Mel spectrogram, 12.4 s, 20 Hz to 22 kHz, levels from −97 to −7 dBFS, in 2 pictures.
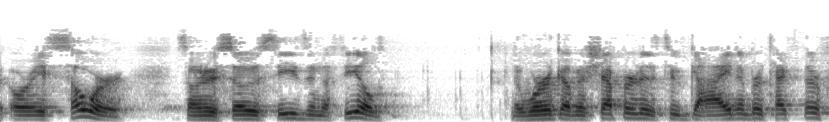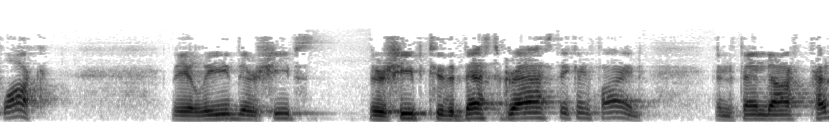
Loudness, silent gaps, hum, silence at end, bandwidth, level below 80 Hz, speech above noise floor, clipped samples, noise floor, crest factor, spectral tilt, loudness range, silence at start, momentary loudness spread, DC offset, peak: -20 LUFS; none; none; 0 s; 7.2 kHz; -74 dBFS; 54 dB; under 0.1%; -73 dBFS; 18 dB; -6 dB/octave; 8 LU; 0.1 s; 14 LU; under 0.1%; -2 dBFS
